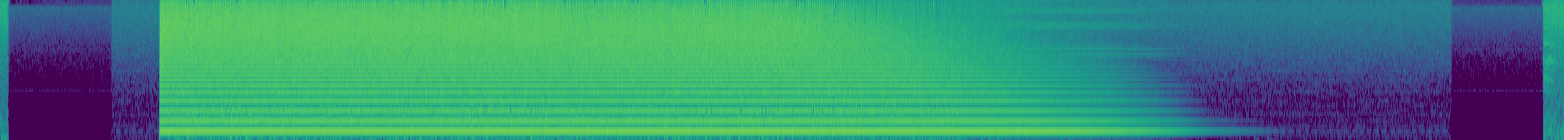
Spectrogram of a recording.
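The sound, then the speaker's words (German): A steady, buzzy synthesizer sawtooth tone holds one pitch for several seconds, then a low-pass filter sweeps down, dulling it until the sound fades away to silence. “Wir haben jetzt so einen Sägezahn.”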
